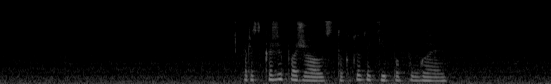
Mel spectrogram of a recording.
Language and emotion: Russian, neutral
